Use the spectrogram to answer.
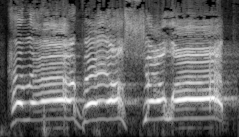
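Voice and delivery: full-volume high scream to a god; drawn-out bellow, far above speaking pitch. Acted. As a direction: yell desperately for someone to appear. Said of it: "the people shouted louder".

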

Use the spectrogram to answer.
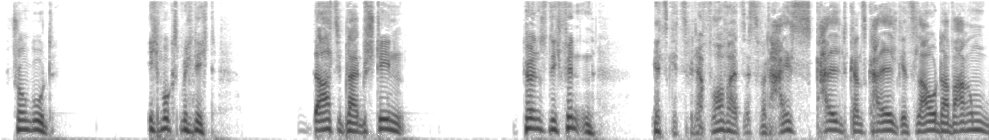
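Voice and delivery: put-on high boy's voice tracking danger; tense excitement. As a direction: call each step as the danger nears. Boys watch men coming nearer.

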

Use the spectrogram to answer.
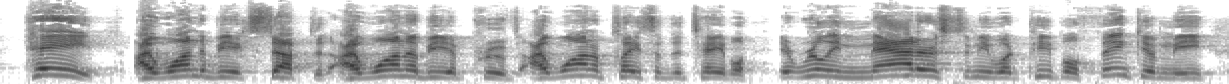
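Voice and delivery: loud, high plea for approval; needy, demanding attitude. Acted. Preacher voicing our wish to be accepted, loudly demanding. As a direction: push each want out forcefully. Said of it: "when we have this attitude like".

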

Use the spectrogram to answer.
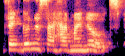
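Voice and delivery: ordinary delivery

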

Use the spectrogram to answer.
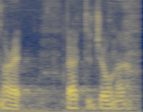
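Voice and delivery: hushed aside; whisper. Real, not acted. Preacher whispering to congregation to return to topic. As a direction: drop to a whisper to steer back.

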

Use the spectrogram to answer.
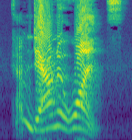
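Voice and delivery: high, loud, slow grandmother's call. A narrator's reading. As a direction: call the boy down from below. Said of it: "she called out".

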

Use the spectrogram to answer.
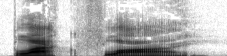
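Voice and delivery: loud commanding call; bellow. Acted. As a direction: bellow the fly's name like a lion. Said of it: "he bellowed".

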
